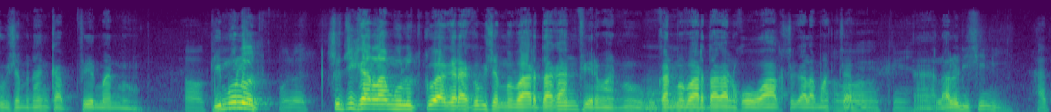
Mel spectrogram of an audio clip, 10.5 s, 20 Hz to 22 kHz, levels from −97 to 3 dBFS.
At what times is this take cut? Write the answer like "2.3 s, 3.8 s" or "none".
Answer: none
